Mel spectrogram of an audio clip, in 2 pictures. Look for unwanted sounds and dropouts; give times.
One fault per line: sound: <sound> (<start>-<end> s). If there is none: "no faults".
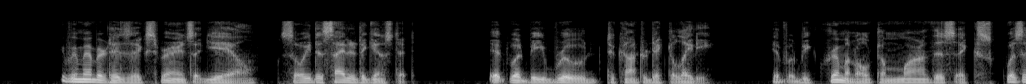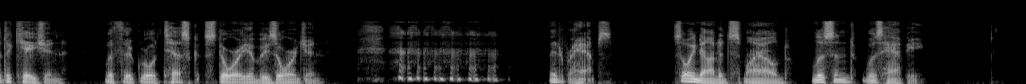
sound: laugh (13.8-15.4 s)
